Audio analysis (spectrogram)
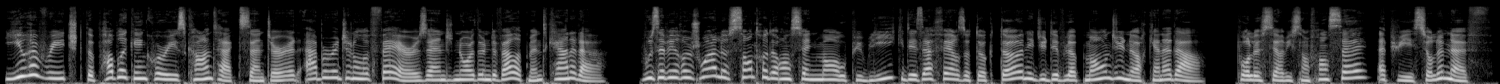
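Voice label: bilingual Canadian French English IVR, bilingual voice artist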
